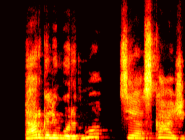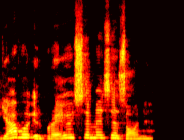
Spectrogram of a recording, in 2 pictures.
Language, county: Lithuanian, Šiauliai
